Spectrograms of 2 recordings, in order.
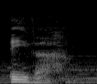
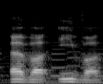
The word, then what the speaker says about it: Eva: I went to the source, the Latin source, for the correct pronunciation of that word. Alright? Find me another country that says Eva with that spelling that isn't in America.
